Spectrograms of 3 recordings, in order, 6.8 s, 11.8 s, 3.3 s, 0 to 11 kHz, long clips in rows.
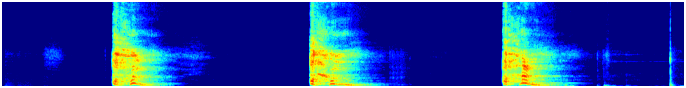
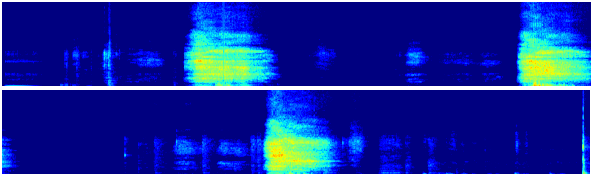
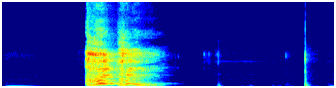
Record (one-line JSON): {"three_cough_length": "6.8 s", "three_cough_amplitude": 23121, "three_cough_signal_mean_std_ratio": 0.3, "exhalation_length": "11.8 s", "exhalation_amplitude": 6250, "exhalation_signal_mean_std_ratio": 0.3, "cough_length": "3.3 s", "cough_amplitude": 19273, "cough_signal_mean_std_ratio": 0.31, "survey_phase": "beta (2021-08-13 to 2022-03-07)", "age": "45-64", "gender": "Male", "wearing_mask": "No", "symptom_none": true, "smoker_status": "Never smoked", "respiratory_condition_asthma": false, "respiratory_condition_other": false, "recruitment_source": "REACT", "submission_delay": "4 days", "covid_test_result": "Negative", "covid_test_method": "RT-qPCR"}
